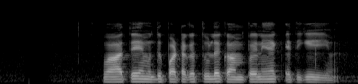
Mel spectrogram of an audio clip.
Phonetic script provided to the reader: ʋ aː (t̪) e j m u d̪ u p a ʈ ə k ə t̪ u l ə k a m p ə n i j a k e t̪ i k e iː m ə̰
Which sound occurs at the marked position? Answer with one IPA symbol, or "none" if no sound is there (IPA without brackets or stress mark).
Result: t̪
